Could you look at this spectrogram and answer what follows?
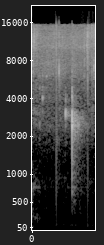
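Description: Garlic sizzling in about two teaspoons of hot oil in a pan, a soft steady hiss with a few brief crackles and spits, quiet and with no talking.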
